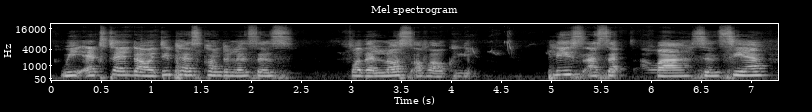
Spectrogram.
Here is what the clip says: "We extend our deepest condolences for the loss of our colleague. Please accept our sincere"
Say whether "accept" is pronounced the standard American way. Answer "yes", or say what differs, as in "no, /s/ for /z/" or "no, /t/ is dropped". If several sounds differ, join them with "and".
no, /k/ is dropped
